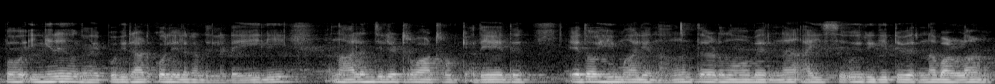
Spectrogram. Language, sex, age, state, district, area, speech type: Malayalam, male, 18-30, Kerala, Kasaragod, urban, spontaneous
